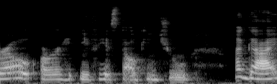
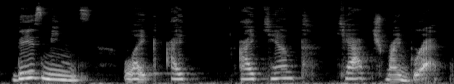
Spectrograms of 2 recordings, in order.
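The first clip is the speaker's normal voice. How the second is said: normal talking voice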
